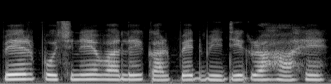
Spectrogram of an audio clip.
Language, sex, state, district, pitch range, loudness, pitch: Hindi, female, Arunachal Pradesh, Papum Pare, 215-225 Hz, -16 LUFS, 220 Hz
